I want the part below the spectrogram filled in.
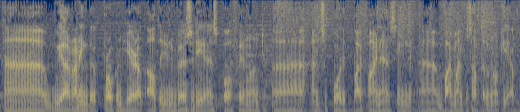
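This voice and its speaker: Program rep, low male voice, plain and hesitant. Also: level tone, a little fast, hardly any pauses, over music. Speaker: program representative.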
